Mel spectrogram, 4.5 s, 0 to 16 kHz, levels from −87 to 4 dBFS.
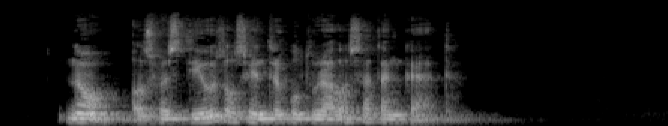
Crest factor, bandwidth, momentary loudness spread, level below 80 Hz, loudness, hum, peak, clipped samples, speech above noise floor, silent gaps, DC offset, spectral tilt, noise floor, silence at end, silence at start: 18 dB; 10.5 kHz; 11 LU; -74 dBFS; -29 LUFS; none; -12 dBFS; under 0.1%; 55 dB; none; under 0.1%; -5 dB/octave; -84 dBFS; 1.35 s; 0.45 s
